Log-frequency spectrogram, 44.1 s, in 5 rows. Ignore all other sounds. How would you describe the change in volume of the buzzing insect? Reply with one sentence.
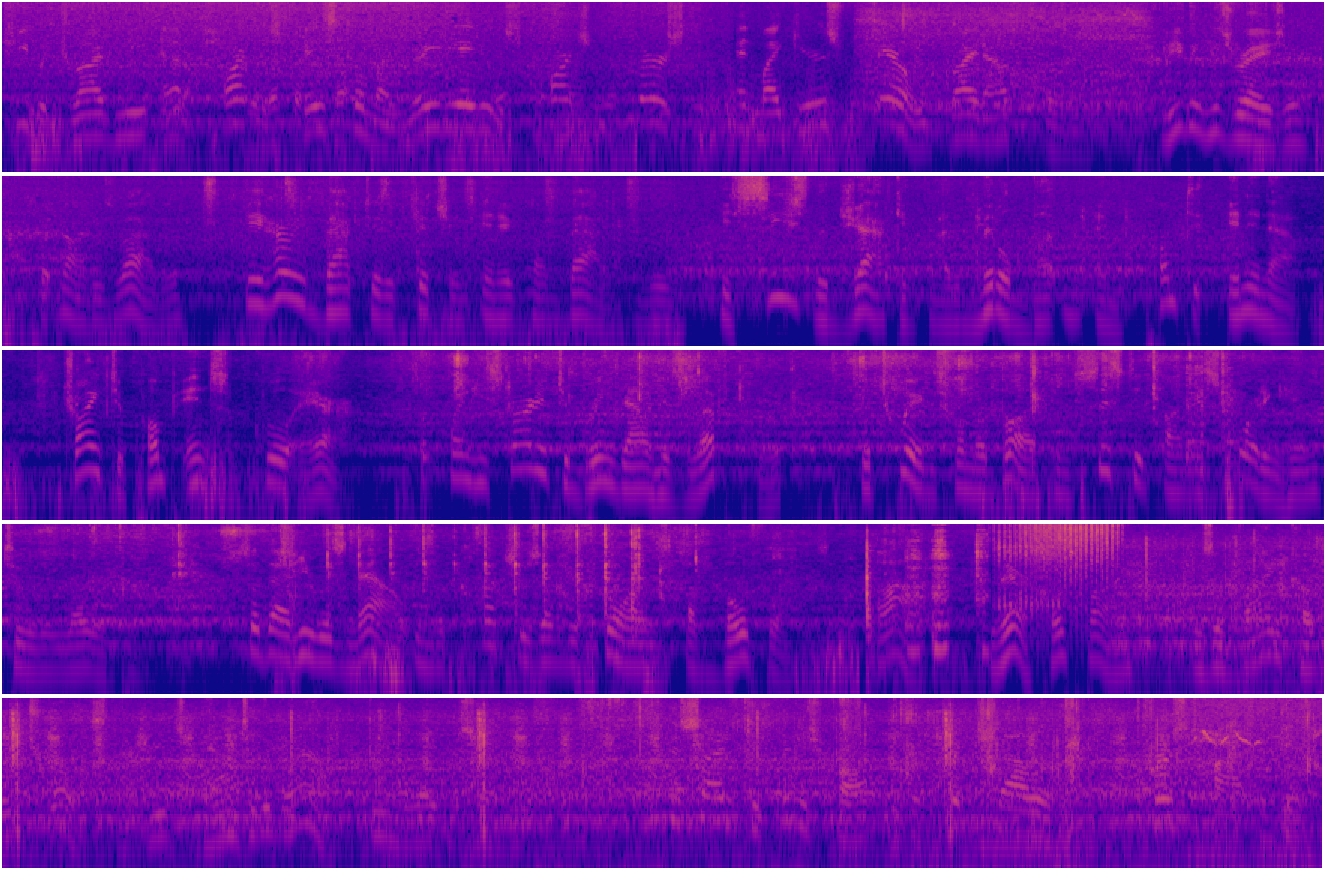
The volume of the buzzing insect goes down, then up.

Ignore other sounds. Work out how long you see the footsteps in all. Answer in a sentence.
You can hear the footsteps for 5 seconds altogether.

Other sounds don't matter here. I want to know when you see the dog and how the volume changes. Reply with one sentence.
The dog can't be heard in this clip.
